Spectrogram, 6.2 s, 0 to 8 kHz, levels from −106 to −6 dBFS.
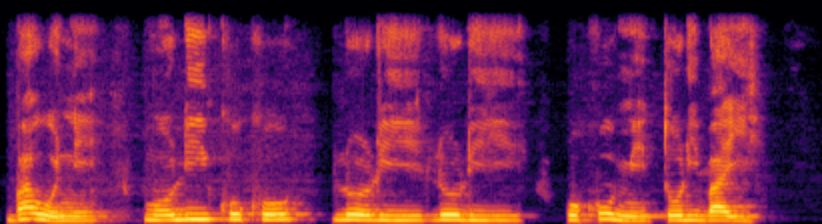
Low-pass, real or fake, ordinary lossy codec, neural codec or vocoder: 7.2 kHz; real; none; none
